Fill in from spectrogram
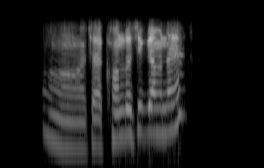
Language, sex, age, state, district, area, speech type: Santali, male, 18-30, West Bengal, Birbhum, rural, conversation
